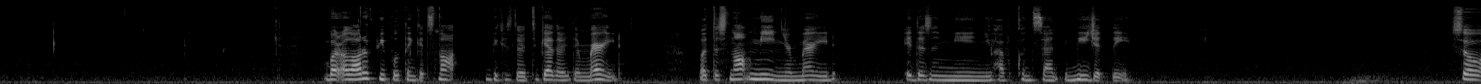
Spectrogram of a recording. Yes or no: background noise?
yes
